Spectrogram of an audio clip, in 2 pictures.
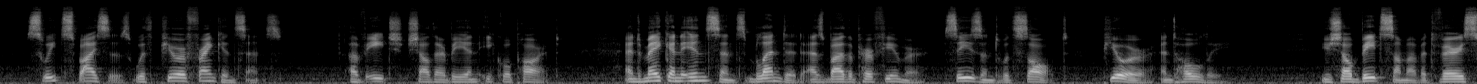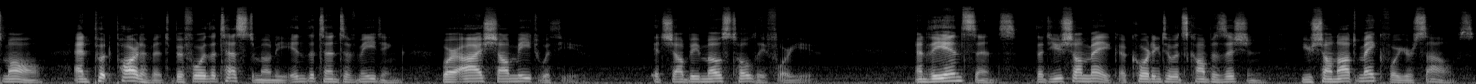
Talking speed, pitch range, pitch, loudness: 160 wpm, 90-130 Hz, 115 Hz, -26 LUFS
